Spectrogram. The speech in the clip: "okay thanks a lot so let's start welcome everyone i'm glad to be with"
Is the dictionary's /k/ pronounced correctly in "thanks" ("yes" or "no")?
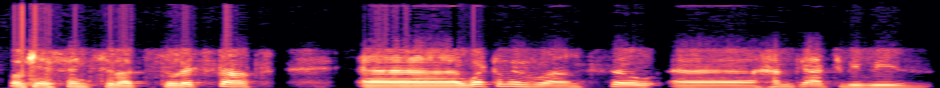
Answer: yes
